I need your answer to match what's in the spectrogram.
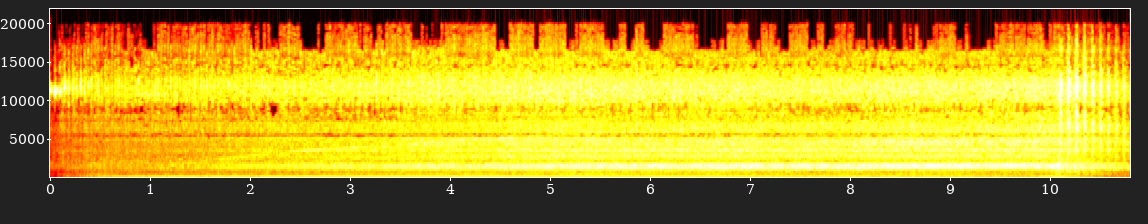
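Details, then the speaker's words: RB30 turbo engine freshly installed in a Holden VL, first start with distributor timing being adjusted: holds a steady idle but revs climb lazily and flatten out. No vacuum leaks; ignition timing suspected to be off. "Just not revving at the moment. I think what we're going to do is we're going to, we've been playing around with some timing on the distributor."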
